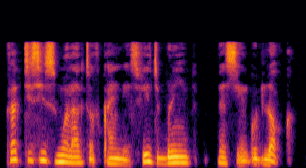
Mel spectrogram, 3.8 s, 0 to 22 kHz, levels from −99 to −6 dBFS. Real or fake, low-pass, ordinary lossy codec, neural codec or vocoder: fake; none; none; codec, 16 kHz, 2 kbps, FreqCodec, larger model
